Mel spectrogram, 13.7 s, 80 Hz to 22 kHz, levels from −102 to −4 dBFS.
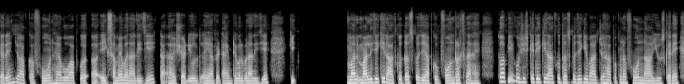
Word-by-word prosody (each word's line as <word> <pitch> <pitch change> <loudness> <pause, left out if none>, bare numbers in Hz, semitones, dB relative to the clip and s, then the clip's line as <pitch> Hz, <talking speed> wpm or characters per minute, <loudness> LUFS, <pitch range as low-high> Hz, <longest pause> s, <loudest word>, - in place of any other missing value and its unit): करें 130 +4 -1
जो 165 -3 -2
आपका 135 0 -4
फ़ोन 125 -1 -2
है 130 +1 -1
वो 130 0 0
आप 125 -1 0 0.3
अ, 130 - +1
एक 130 -1 +1
समय 130 +2 +1
बना 120 -3 +1
लीजिए 120 +7 -2
टा - - -1
अ, 115 -1 -1
शेड्यूल 110 +1 -1
अ, - - 0
या 110 -2 +2
फिर 110 0 -3
टाइमटेबल 120 +1 -1
बना 115 -1 +2
लीजिए 115 +7 0 0.4
कि - - -1 1.1
...मान 145 0 +6
मान 140 +1 +6
लीजिए 155 +1 +4
कि 180 - +5
रात 140 -5 +3
को 155 - +2
10 145 0 +2
बजे 130 -1 +2
आपको 125 +4 -1
फ़ोन 125 +1 +1
रखना 135 +1 0
है, 115 0 -2 0.4
तो 200 - +4
आप 200 - +1
ये - - +4
कोशिश 180 -5 +1
करिए 170 -1 +3
कि 180 +2 +1
रात 155 -2 +1
को 175 - +1
10 150 -1 0
बजे 155 0 +1
के 160 -1 +2
बाद 140 -3 0
जो 145 - -3
है 140 - +2
आप 135 +3 -3
अपना 140 -1 -1
फोन 130 -1 +1
ना 115 -1 +2
यूज़ 120 +2 -3
करें। 130 +3 +1
130 Hz, 235 wpm, -22 LUFS, 120-150 Hz, 1.1 s, मान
